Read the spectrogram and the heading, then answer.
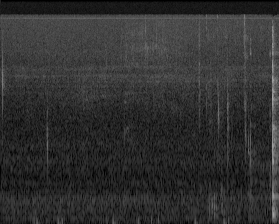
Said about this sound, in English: Let me take a sip of this Coke Zero, and I'll tell you about the session.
